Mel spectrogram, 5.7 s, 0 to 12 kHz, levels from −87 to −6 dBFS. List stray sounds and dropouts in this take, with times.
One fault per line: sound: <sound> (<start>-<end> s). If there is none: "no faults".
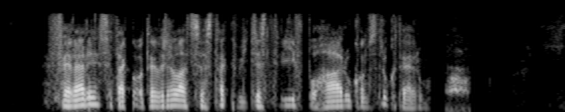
sound: bark (4.4-4.7 s)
